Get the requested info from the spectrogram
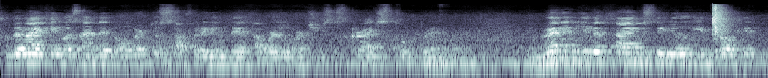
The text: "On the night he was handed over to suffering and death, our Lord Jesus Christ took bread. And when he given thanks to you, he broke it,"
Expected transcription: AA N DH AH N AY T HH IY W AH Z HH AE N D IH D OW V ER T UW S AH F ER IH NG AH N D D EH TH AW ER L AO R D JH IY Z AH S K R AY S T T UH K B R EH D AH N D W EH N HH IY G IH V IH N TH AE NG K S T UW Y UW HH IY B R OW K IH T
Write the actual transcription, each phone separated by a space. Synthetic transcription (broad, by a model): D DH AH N AY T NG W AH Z HH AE N D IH D OW V ER T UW S AH F ER IH NG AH N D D EH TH AW ER L AO R D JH IY S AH S K R AY S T T UH K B R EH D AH N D W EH N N G IH V IH N T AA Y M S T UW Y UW HH IY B R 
